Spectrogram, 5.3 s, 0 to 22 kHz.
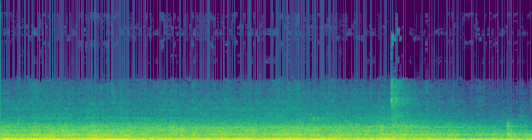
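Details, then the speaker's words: Concrete mixer with Russian 41 PSN gearboxes, 1.6 mm discs, drum turning about 35 rpm; smooth constant deep rumble, gearboxes silent with no play, no clunks or gear whine; normal running. "Reduktorlarimiz ovozlari yo'q, umuman qimirlamaydi, rosa chotga yanilyapti."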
